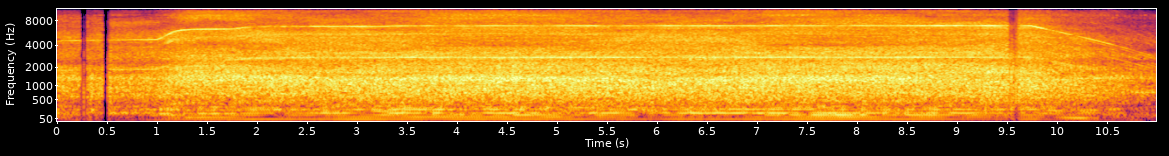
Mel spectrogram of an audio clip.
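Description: A Lake Country UDOS 51E polisher starting up at speed 3, a loud close electric whine with a steady high tone and rushing motor noise that rises quickly and holds smooth and constant throughout.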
